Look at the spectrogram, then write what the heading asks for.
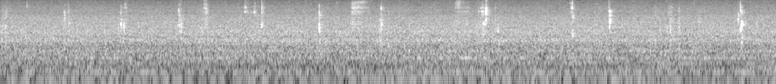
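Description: Close-up eating sounds: irregular small wet clicks and lip smacks from chewing, over a steady low hum.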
